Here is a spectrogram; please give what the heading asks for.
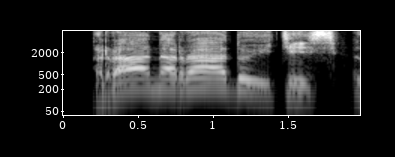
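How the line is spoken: Yelled. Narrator (Russian): заорал Макс

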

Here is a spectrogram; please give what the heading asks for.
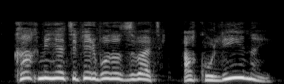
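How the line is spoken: Sigh. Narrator (Russian): вздохнула

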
